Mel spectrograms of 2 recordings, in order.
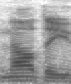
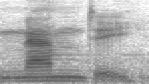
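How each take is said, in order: First: It is said with no 'n' before the 'd'. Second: It is said with an 'n' before the 'd'. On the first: The speaker calls it wrong. "I was saying nuddy the whole time" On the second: The speaker calls it right. "it's actually Nandy. How come it's got a silent N?"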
